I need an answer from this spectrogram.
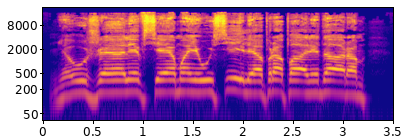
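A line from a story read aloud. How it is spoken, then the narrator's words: Desperate shout. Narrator (Russian): закричал он в потолок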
